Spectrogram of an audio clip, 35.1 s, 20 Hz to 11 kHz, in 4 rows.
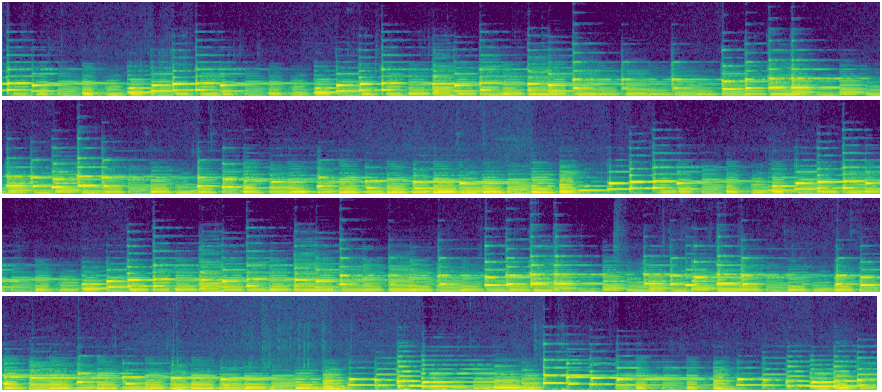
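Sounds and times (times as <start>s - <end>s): grand piano quick notes: 0.0s - 35.0s.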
